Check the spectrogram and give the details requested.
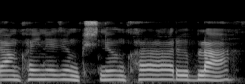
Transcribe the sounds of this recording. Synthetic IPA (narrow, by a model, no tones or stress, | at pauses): aŋkʰajnɯzɯŋkʰi̥snɯŋkʰaɾɯbla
